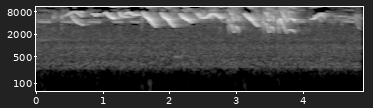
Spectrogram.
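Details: Sayaca tanager singing in the wild: a fast, squeaky stream of high twittering notes, each slurred up and down, growing louder and denser midway before easing off.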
